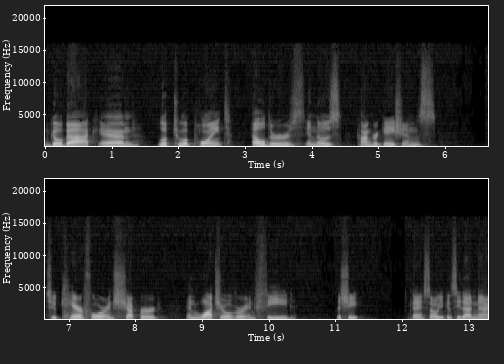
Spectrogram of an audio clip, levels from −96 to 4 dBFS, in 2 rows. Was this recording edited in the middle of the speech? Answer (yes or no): no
